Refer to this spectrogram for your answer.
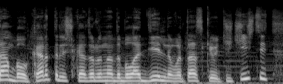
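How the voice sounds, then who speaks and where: The speaker is a man. Faint music plays in the background. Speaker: car reviewer. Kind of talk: product walkaround commentary. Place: station.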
